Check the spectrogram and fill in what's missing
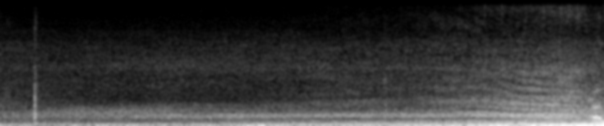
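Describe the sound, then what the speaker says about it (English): A motor vehicle approaches along a road near a bridge on a morning walk, its low rumble and tyre roar building steadily louder over several seconds against a background of outdoor ambience. "So you see the vehicle coming from here."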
